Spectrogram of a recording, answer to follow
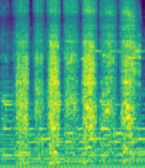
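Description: Small hand saw cutting a thin softwood strip in quick back-and-forth strokes, about three a second, over background music.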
